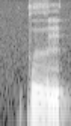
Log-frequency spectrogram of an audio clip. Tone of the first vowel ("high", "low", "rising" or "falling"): low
